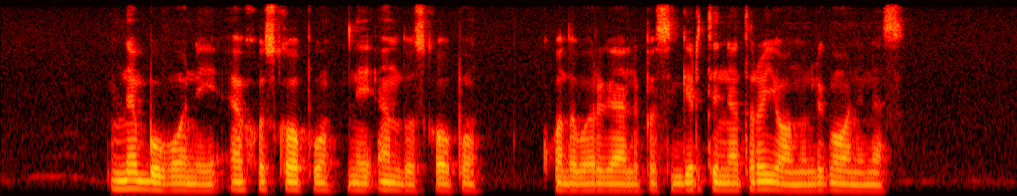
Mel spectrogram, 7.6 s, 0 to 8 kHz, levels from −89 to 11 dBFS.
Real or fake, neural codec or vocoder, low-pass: real; none; 7.2 kHz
